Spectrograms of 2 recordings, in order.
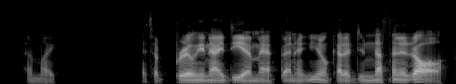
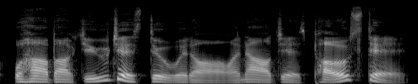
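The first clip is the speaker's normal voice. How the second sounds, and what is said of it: Impression of Matt Bennett. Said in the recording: “I do a pretty good Matt Bennett impression.”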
